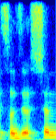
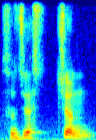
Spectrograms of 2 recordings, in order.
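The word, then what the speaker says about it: suggestion: होता है, याद रखिएगा ये सजेशन नहीं होता, दिस इज सजेशन, इसके लास्ट में च का साउंड आता है, सो दिस इज सजेशन।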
